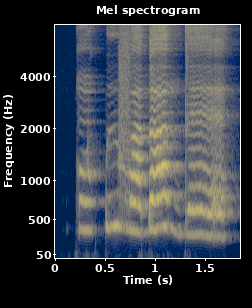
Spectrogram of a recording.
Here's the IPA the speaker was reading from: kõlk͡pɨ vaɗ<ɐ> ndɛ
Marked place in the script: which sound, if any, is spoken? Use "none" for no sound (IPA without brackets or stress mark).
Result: a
